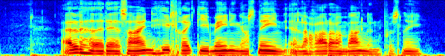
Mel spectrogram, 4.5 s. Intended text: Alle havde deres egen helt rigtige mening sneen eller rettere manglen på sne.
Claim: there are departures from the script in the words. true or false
false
